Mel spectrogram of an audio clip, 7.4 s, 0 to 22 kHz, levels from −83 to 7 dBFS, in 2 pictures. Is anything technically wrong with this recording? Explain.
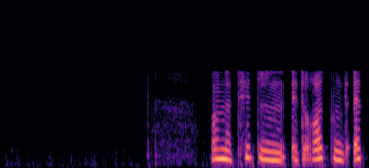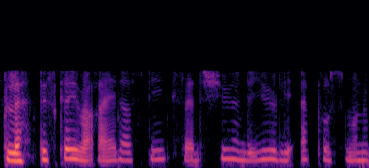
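Yes. Throughout the speech, the sound is dull and boxed-in, with a slightly rough, synthetic edge that is plainly audible. That is the iLBC codec: nothing above about 3.8 kHz survives, and each 20 ms frame's excitation is coded independently, which fits its 15.2 kbps mode.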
